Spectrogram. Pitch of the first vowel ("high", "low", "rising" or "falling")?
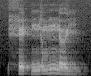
low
